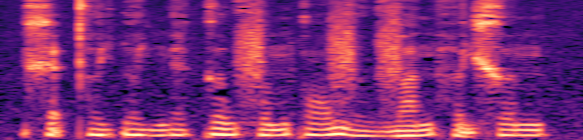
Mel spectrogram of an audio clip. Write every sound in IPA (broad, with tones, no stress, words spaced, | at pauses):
xɛ̰˧˨ t̪ʰə̤˨˩jɗə̤˨˩jŋɛ̤˨˩ kə˧wfə˨˦mkɔ˨˦ və̤˨˩wva˨˦n hə̰˧˨jxə˧n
